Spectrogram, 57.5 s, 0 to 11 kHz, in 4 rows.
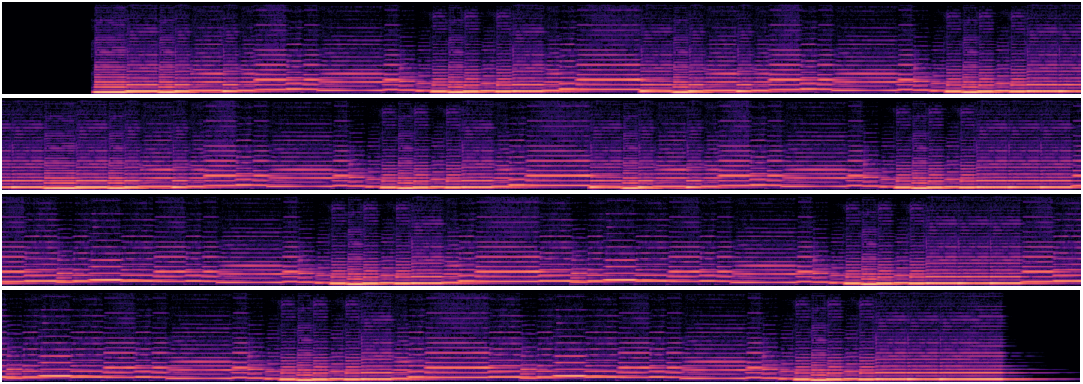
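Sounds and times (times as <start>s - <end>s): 
schottische folk tune: 1.2s - 57.0s.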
